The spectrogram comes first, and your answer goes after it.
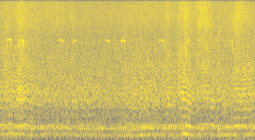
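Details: Many bees swarming out of their hive, a full steady hum in low bands, with faint repeated high chirping notes above from another small caller.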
